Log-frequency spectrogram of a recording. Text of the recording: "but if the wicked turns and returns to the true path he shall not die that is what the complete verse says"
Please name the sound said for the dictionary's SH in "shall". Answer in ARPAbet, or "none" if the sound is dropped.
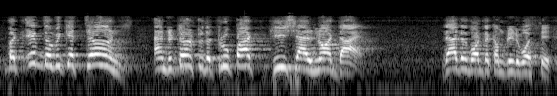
SH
